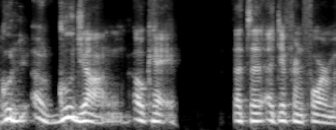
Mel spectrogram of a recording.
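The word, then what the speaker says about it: 古筝: It's called a guzhang. Guzhang. Guzhang with like a j.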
